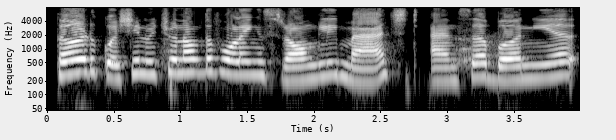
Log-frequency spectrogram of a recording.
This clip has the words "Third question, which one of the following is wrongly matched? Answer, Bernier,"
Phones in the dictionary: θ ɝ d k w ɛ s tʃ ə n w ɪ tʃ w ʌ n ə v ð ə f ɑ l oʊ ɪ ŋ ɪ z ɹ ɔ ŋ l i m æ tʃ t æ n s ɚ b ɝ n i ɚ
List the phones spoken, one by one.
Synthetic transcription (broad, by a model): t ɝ d k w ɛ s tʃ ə n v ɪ tʃ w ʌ n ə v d ə f ɑ l oʊ ɪ ŋ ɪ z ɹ ɔ ŋ l i m æ tʃ t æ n s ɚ b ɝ n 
